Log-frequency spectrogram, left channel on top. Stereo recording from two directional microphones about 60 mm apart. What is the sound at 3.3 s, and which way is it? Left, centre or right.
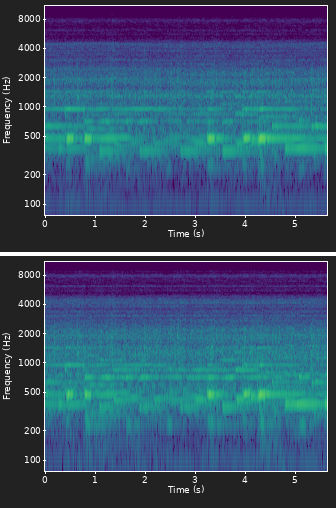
Music, left.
